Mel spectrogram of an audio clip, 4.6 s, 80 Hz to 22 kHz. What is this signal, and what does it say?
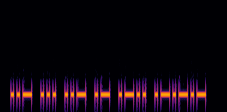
Morse code, heard as a keyed tone, about 20 wpm, 700 Hz. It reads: USUAL.
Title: Sentences from Top 1000 Words - Review Part 2 - 20wpm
